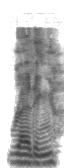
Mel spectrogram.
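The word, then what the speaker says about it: Reding: think that's I think it looks like reading r-e-d-i-n-g but they pronounce it reading and Laurel what is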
